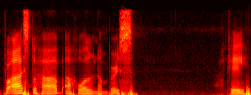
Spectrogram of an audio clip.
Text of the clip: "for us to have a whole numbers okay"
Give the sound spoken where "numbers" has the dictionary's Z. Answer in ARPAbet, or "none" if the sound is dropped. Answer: S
